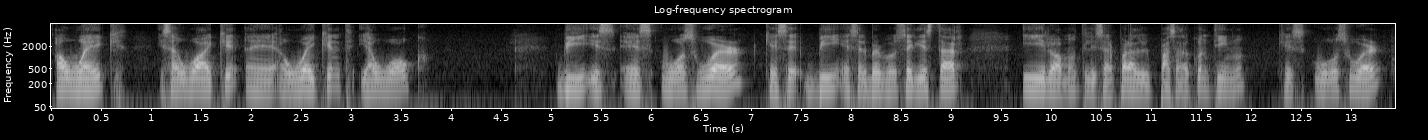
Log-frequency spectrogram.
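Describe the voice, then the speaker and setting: Speaking at a medium pitch with a steady tone and measured pace, a man teaches English grammar in an online class over a computer mic on a video call. He patiently walks through the rules step by step, with frequent fillers and restarts, and there's no echo.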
